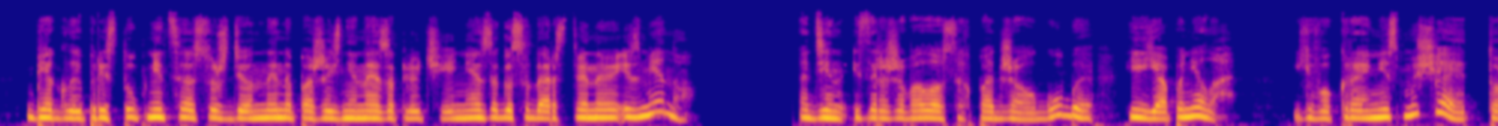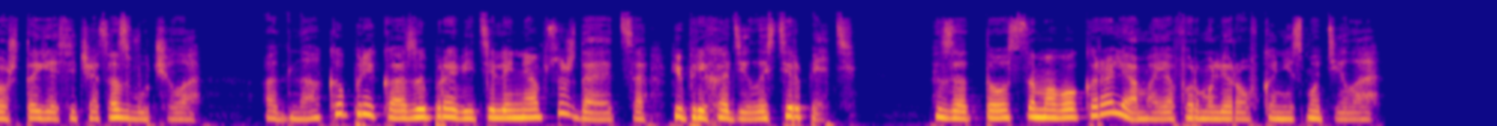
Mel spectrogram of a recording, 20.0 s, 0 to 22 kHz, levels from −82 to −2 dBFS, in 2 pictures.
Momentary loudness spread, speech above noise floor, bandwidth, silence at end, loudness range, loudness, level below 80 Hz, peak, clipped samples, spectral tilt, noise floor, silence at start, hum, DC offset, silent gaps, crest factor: 12 LU; over 68 dB; 14.5 kHz; 0.8 s; 4 LU; -22 LUFS; -48 dBFS; -6 dBFS; under 0.1%; -6 dB/octave; under -90 dBFS; 0.2 s; none; under 0.1%; 4.67-5.28 s; 16 dB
